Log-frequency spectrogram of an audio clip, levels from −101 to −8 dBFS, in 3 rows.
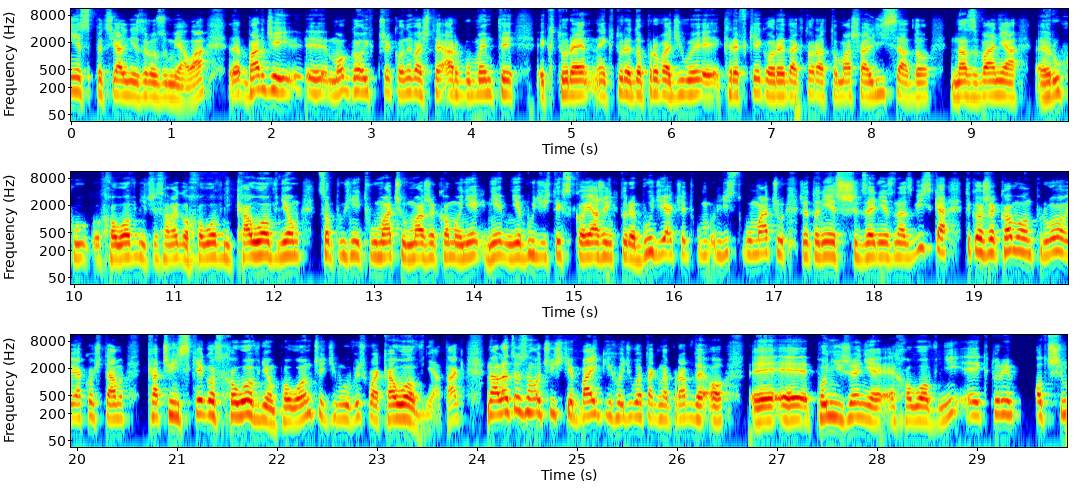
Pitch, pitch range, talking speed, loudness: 155 Hz, 145-175 Hz, 165 wpm, -25 LUFS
